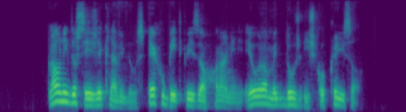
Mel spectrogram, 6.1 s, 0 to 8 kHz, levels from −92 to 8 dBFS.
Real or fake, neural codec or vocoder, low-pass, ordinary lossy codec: fake; codec, 16 kHz, 1 kbps, X-Codec, HuBERT features, trained on LibriSpeech; none; none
